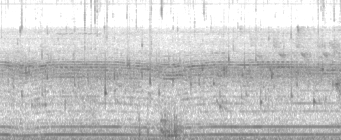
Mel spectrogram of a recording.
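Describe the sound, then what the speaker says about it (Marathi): Steady running water pours from a tap into a tank, a continuous low wash with a faint hum and occasional splashes. "नळाला पाणी आलं आहे नळाचंच पाणी सोडतो"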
